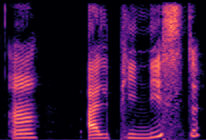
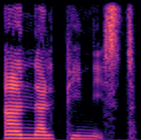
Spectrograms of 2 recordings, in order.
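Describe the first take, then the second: First: The two words are said separately. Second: The two words are joined into one. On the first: The speaker calls it wrong. "instead of reading" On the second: The speaker calls it right. "you're going to read them all together"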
